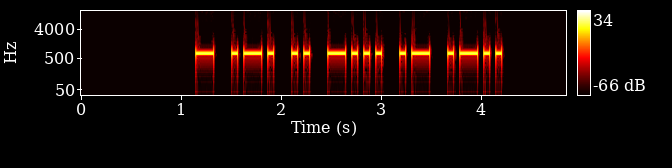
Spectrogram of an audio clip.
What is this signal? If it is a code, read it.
Morse code, heard as a keyed tone, about 20 wpm, 700 Hz. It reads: TRIBAL
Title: Build A Word - 3 Letters At A Time - 6-Letter Words - 20wpm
